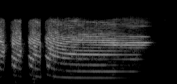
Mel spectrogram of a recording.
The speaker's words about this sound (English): Always a fan of the air horn.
